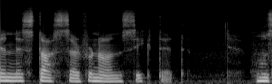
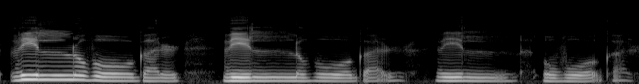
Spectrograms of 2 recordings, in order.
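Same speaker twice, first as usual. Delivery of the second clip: slow repeated words dying away into the distance; fading echo; slower than usual. A narrator's reading. Panter's voice echoes back from the moon, slowly fading. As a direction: let it echo off through space and fade. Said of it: "ett skratt som ekade genom rymden".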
